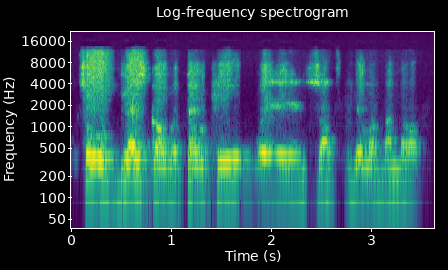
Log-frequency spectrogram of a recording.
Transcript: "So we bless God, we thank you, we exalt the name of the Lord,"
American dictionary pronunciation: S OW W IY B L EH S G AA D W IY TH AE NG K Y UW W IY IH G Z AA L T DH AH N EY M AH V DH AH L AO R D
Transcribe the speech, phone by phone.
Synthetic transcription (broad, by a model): S OW W IY B L EH S G AA D W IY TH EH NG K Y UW W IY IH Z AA T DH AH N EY M AH V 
